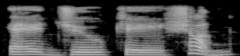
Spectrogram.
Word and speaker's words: education: In education, education, there are also four syllables, and we are stressing the syllable before the suffix shun.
